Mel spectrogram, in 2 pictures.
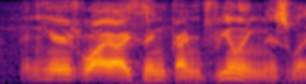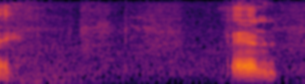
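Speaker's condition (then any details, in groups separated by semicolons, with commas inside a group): Cerebral palsy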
